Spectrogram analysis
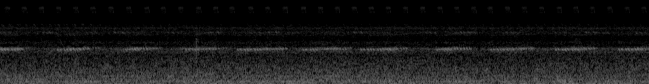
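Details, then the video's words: Evening cricket chorus outside beside a deck: high, thin chirps repeating about every two-thirds of a second, with a faint low background rumble. "Chihuahua Puppy Laying On Deck with Cricket Sounds"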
